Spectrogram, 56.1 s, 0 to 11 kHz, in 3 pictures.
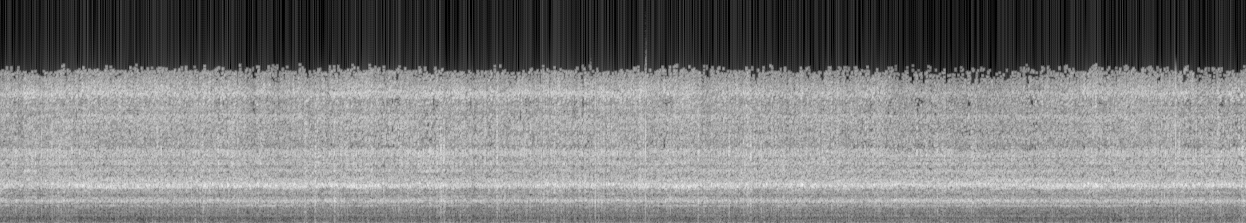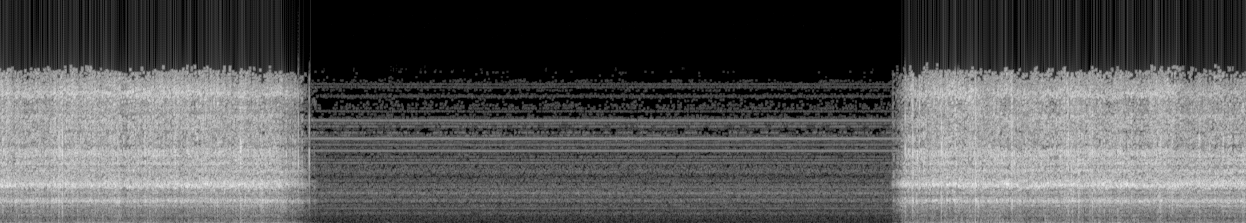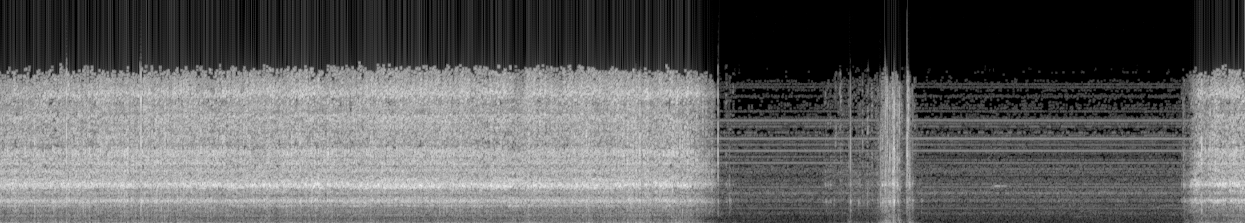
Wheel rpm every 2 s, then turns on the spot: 110, 110, 110, 120, 110, 110, 110, 110, 110, 120, 110, 60, 0, 0, 0, 0, 80, 110, 120, 120, 120, 110, 120, 110, 10, 10, 0, 20.
50-52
